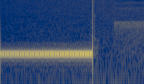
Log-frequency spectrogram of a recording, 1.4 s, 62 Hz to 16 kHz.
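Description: A telephone line rings on an outgoing call from radio station B98.5: one steady low ringback tone lasting about a second, abruptly cut off by a click, followed by a faint high electronic whine.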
